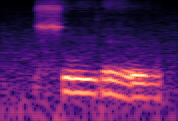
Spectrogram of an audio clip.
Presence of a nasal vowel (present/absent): present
